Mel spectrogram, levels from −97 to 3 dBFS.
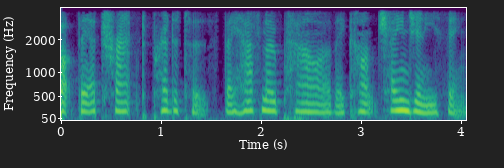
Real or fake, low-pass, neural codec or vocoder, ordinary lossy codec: real; 3.6 kHz; none; AAC, 32 kbps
